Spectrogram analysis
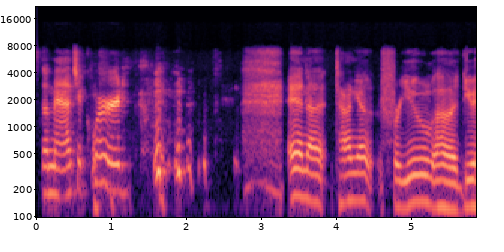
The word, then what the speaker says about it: Tonjia: projects uh yeah everything's under my name it's Tanya and it's spelled t NJ I a atomic so if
